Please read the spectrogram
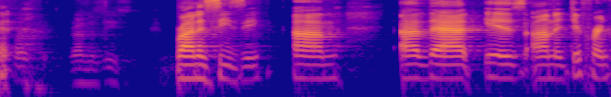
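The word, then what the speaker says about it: Rannazzisi: Ranasizi, I keep saying your name wrong. How do you say it? Ranasizi.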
